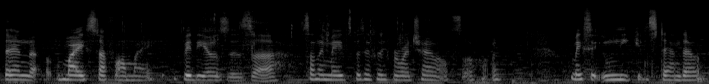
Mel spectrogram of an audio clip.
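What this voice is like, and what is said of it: Voice not fully recovered, strained. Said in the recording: “my voice isn't completely... my voice isn't completely back yet”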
